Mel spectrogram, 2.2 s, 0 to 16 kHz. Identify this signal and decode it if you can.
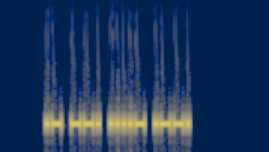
Morse code, heard as a keyed tone, about 46 wpm, 700 Hz. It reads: AG4P
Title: USA Call Signs - 4 Characters - Repeated 3x - 45wpm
